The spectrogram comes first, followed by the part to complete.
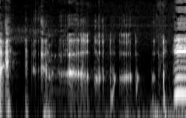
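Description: A man laughing: a run of short, broken vocal sounds.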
